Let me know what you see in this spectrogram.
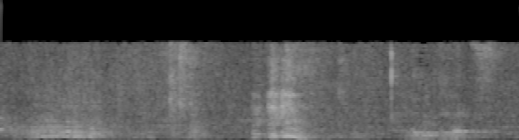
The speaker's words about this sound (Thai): เปิดปิดประตูนี่ทำลายสมาธิ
